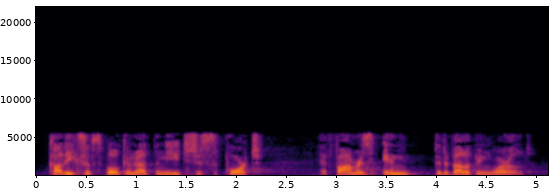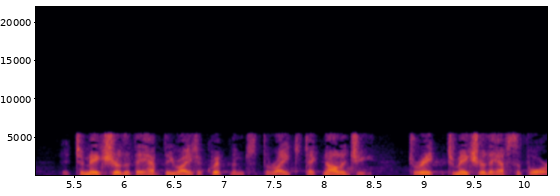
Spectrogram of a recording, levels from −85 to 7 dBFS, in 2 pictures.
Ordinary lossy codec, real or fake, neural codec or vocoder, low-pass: none; real; none; 5.4 kHz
